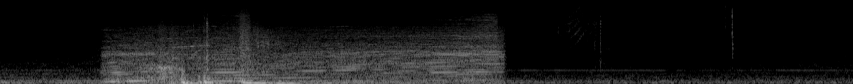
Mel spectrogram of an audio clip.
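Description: A low ambient music drone, broken about a second in by a loud car engine revving, its pitch rising and falling, with a couple of heavy hits. The engine is the Škoda Octavia RS 245's, and it cuts off abruptly after about four seconds. The drone returns with faint whooshes and a couple of sharp clicks near the end.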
